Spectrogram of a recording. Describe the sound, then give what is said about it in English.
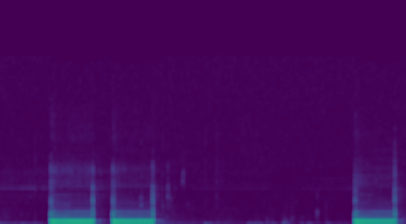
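A telephone ringing tone on the line as a call is placed to someone's mother: two loud, buzzy pulses in quick succession, a pause of about two seconds, then the next pulse begins. Nobody speaks. “We're now ringing Gemma's mum on the pod to find out why she can't say things.”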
